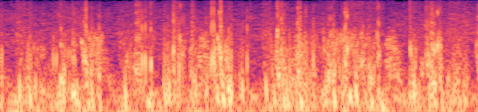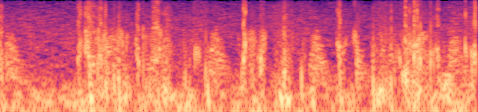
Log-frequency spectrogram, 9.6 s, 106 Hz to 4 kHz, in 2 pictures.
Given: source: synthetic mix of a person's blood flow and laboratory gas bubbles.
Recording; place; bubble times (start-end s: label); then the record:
Doppler ultrasound of blood flow; subclavian vein
0.01-0.08 s: bubbles
0.18-1.06 s: bubbles
1.20-1.59 s: bubbles
1.64-2.54 s: bubbles
2.64-3.87 s: bubbles
4.12-4.74 s: bubbles
4.77-4.88 s: bubbles
5.57-6.55 s: bubbles
6.63-6.94 s: bubbles
7.19-7.48 s: bubbles
7.53-7.88 s: bubbles
7.91-7.99 s: bubbles
8.18-8.38 s: bubbles
8.51-9.26 s: bubbles
9.42-9.57 s: bubbles
From the record:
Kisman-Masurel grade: 444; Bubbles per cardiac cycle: continuous sound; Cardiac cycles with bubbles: 100%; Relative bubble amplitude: maximal (0.775 to 0.999); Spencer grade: 4 (maximum detectable bubble signal sounding continuously throughout systole and diastole of every cardiac period, and overriding the amplitude of the normal cardiac signals); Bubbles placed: anywhere in the cardiac cycle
